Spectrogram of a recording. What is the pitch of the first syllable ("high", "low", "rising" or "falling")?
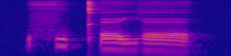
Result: high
